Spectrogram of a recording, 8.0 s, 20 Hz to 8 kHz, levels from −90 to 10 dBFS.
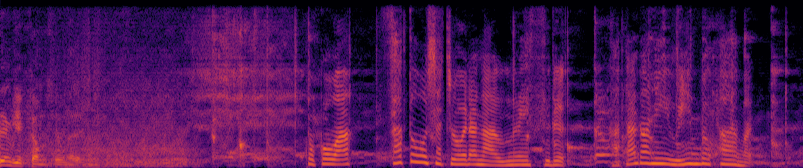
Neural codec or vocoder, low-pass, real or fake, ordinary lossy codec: codec, 16 kHz, 2 kbps, FreqCodec, larger model; none; fake; none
